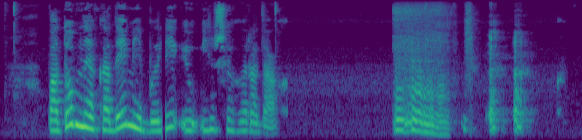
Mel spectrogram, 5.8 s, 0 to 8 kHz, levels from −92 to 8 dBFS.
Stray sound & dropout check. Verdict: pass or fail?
fail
